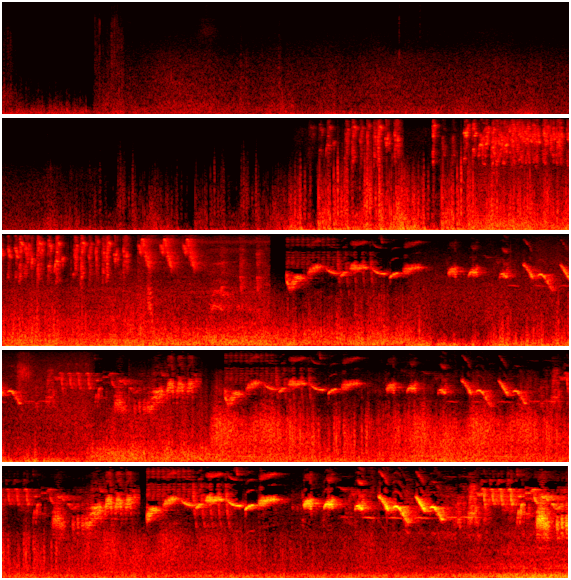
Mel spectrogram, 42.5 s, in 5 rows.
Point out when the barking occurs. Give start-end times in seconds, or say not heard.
not heard.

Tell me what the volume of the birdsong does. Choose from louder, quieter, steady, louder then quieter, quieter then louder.
louder.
